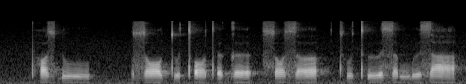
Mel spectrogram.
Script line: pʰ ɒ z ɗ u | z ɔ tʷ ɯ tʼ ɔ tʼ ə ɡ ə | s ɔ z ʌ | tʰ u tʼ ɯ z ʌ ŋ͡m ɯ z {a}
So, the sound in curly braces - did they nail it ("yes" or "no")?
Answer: yes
